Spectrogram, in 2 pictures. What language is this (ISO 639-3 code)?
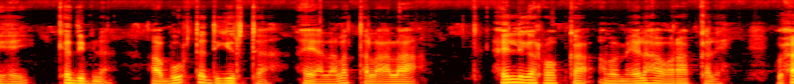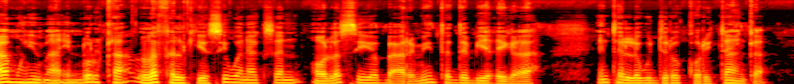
som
